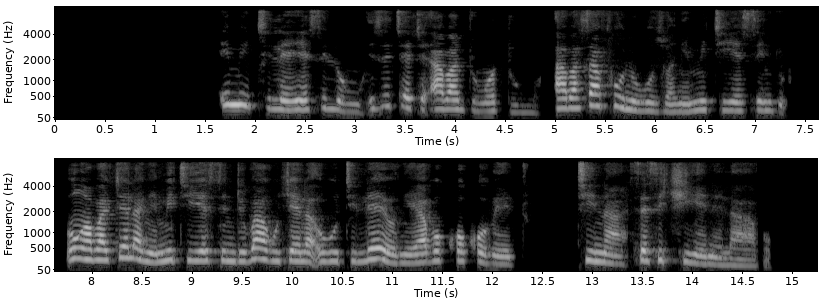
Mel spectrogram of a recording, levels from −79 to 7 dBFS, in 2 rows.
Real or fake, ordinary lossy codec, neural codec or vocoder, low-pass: real; AAC, 32 kbps; none; 7.2 kHz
